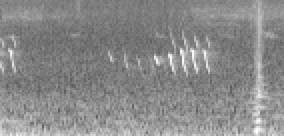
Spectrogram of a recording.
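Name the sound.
birds singing outdoors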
